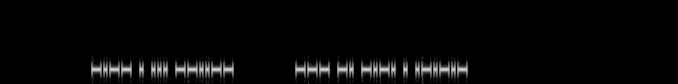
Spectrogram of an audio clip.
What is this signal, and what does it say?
Morse code, heard as a keyed tone, about 40 wpm, 700 Hz. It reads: YES, ONCE.
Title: 3x Word-Spacing - Sentences from Top 500 Words - 40wpm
